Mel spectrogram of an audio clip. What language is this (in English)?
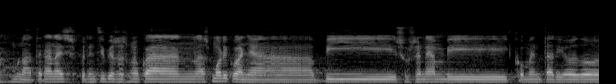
Basque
